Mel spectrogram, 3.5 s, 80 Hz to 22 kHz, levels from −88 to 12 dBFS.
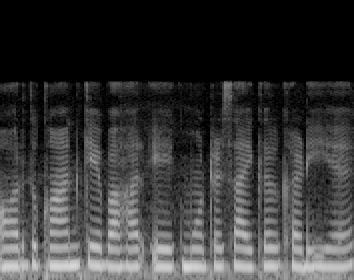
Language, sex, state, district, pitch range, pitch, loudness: Hindi, female, Bihar, Vaishali, 215-225 Hz, 220 Hz, -13 LUFS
